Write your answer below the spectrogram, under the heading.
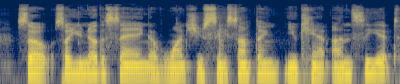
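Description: A woman's very deep, low voice with an American accent, on a very clean recording with a silent background. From Kansas, US Midwest. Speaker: government lawyer. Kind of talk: interview.

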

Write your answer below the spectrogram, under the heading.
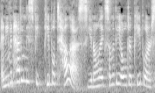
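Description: A woman with a Canadian accent and lively intonation, against noticeable background noise. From Lac Sainte Anne, Alberta, Canada. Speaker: podcast co-host and master's student. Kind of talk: casual interview chat.

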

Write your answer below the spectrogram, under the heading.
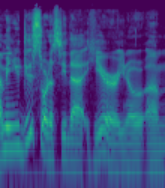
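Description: Speaking with an American accent, a man uses an unremarkable speaking voice at medium pitch, with lively intonation and a moderate pace. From United States. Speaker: podcast host and musician. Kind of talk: casual chat.

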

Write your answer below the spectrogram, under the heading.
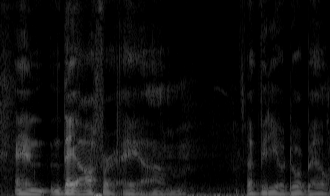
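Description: A man speaks at a moderate pace with a fairly low, somewhat breathy voice. His intonation stays fairly even. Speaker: podcast host. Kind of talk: casual chat.

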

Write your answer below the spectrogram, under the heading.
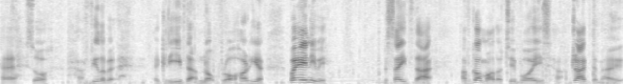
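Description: In a Scottish accent, a man with a fairly high pitch speaks at a very fast pace. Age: 40s. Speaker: organisation founder, walk leader. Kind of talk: casual interview. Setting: outdoors on a forest walk.

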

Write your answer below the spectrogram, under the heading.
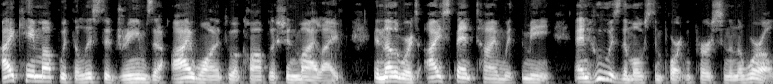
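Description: Set against a quiet background, an ordinary speaking voice moves at a moderate pace with ordinary pitch variation. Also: man. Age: 60s. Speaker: sales trainer and author. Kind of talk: interview.

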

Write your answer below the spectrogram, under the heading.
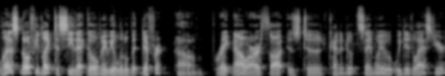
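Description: A man's normal speaking voice at a medium pitch. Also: lively intonation, fairly quick pace, hardly any pauses. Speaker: drag racing podcast co-host. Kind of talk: casual chat.

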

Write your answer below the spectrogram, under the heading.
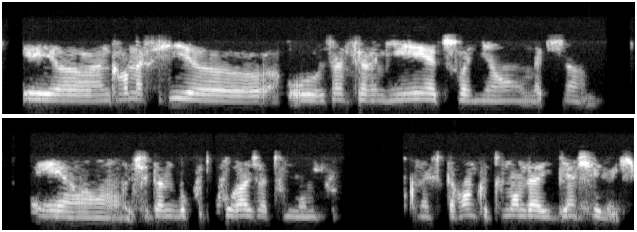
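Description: A woman's very deep, low voice at a moderate pace, monotone and flat, with long, frequent pauses. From southern France, Montpellier. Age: 20s. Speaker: mother in social housing shelter. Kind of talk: phone interview. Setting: phone call. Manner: halting, many hesitations.

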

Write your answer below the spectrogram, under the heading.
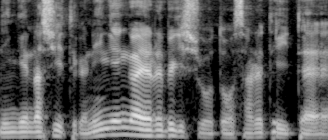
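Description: Lively in intonation, a man speaks very fast at a fairly low pitch on a very clean recording with a silent background. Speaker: company executive moderating a talk. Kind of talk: panel talk.

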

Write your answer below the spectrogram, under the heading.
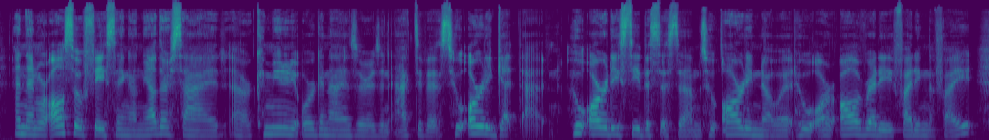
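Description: A woman speaks at a very fast pace with an American accent, her pitch fairly low and her intonation fairly even. She hardly pauses, and noticeable background noise runs underneath. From New Jersey. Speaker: compassion training nonprofit founder. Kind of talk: interview. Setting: studio.

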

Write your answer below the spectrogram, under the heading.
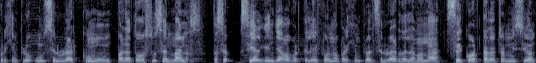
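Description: A man speaks with a dark, mellow tone at a fairly quick pace. He hardly pauses at all. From Chile, Viña del Mar area. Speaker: lawyer and political candidate. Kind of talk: radio interview.

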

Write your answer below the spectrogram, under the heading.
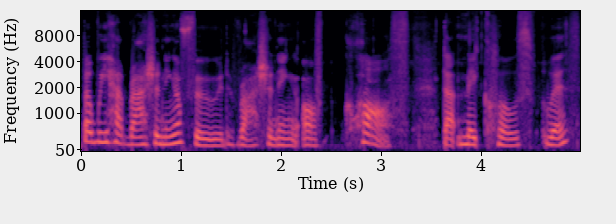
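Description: A woman speaks with a Chinese accent at medium pitch. Her loudness is very even. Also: ordinary pitch variation. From China. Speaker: school board candidate. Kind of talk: interview. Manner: halting.

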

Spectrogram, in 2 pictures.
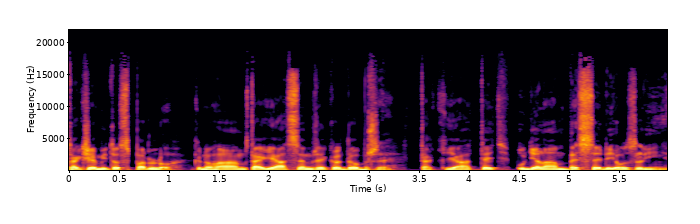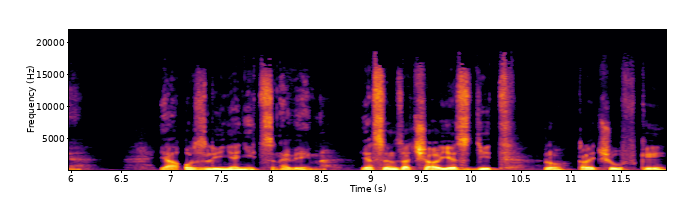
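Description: A man's very slow speech with vocal fry and fairly even intonation. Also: medium pitch for a man. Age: 80s+. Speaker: writer and artist, former stage technician. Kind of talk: interview.

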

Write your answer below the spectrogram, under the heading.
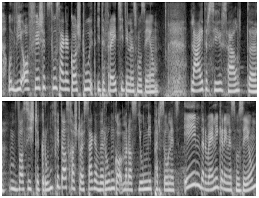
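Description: A woman with a fairly high pitch, ordinary pitch variation and very even loudness, over noticeable background noise. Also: moderate pace. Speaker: podcast host. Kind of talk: live podcast conversation. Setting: museum with live audience.

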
